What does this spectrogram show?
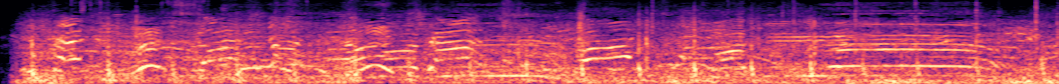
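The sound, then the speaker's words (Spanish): A panicked crowd at a Fourth of July parade in Highland Park, Illinois, as a shooting begins: first gunshots in the background, many voices shouting and screaming at once over running footsteps and constant commotion, loud throughout. Recorded by a child on a mobile phone. “Al fondo se escuchan perfectamente los primeros disparos el pánico de decenas de personas que en ese momento presenciaban el desfile.”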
